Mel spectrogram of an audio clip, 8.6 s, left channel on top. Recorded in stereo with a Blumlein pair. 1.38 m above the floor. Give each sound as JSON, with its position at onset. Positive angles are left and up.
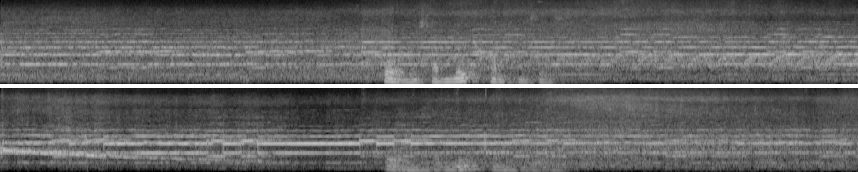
{"t": 3.8, "sound": "a woman speaking", "azimuth_deg": 40, "distance_m": 1.8}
